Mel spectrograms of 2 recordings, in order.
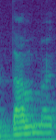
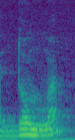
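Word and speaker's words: ضمة: Entonces sería bal y después vendría q, porque aquí al tener una dhamma, que se pronunciaría realmente dhomma, una dhomma, u, que es una U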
